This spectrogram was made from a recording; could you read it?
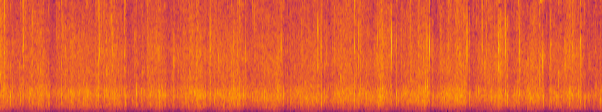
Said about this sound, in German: Applaus nochmal. Dankeschön. Vielen Dank.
